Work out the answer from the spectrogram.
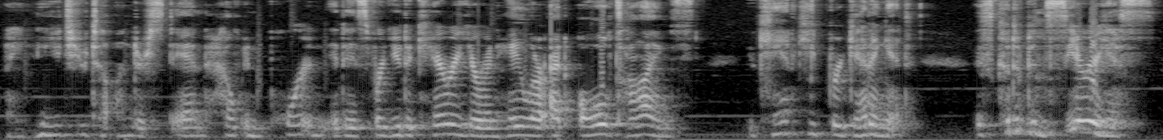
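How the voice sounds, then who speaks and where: A woman's voice: fairly low pitch, steady tone, moderate pace, mellow, lightly acted, poor audio. A woman voicing a protective, drily sarcastic teenage boy best friend in a dramatic fan fiction reading over music. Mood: gentle, worried. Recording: music behind the voice.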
